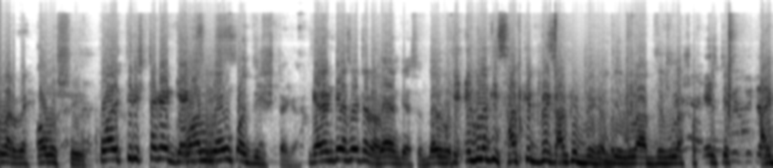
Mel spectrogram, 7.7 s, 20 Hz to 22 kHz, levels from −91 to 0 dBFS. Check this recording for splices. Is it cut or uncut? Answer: cut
